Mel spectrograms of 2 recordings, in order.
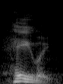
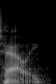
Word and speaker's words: Halley: in 2061 okay now a lot of people pronounce this Haley and I think it's because of Bill Haley in the Comets but really it's hie hi's comment mhm and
